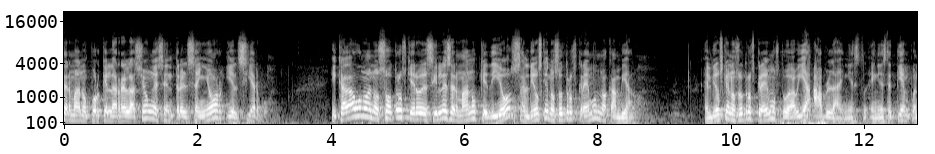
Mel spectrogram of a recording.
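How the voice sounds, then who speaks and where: Male pastor, high voice, emphatic church preaching. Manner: emphatic, keeps addressing listeners as brother. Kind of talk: evening church sermon.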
